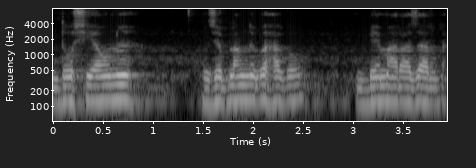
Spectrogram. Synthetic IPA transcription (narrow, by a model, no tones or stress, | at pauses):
dɔsijawnɯ | zɯblaŋnɯbɯɦaɡɯw | bemaɾazaɾ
